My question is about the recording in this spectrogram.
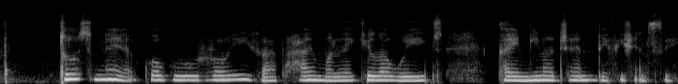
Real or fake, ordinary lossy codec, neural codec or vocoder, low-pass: fake; none; codec, 24 kHz, 3 kbps, HILCodec; none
